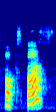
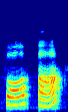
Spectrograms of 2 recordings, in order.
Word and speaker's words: faux pas: So this is not pronounced as fox pass, but it's faux pas.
